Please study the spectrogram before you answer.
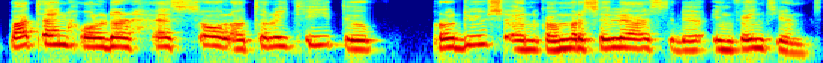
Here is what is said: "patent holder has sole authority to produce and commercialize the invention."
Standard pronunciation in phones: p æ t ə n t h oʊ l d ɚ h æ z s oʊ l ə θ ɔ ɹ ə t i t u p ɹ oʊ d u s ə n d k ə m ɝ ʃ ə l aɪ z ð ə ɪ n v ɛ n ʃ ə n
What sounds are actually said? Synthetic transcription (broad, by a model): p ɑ t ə n h oʊ l d ɚ h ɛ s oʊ l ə t ɔ ɹ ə t i t u p ɹ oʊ d u s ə n k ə m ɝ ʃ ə l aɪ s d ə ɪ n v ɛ n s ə n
